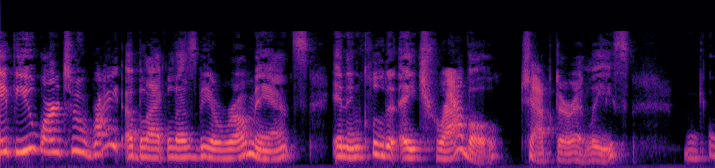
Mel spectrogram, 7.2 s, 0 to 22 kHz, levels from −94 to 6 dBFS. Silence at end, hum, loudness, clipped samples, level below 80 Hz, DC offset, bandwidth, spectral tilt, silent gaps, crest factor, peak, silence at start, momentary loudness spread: 0 s; none; -29 LUFS; under 0.1%; -78 dBFS; under 0.1%; 11.5 kHz; -5 dB/octave; none; 18 dB; -12 dBFS; 0 s; 11 LU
